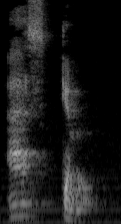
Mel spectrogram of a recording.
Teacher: when you have that H for him and her, the H is silent.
